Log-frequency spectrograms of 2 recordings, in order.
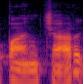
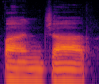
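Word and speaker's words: pancar: наприклад слово панчар і сказав що літера ц читається як ч мені підказали люди і сказали Женя ну ти що взагалі в турецькій мові це читається як Дж тому слово буде буряк панджар цим ми і з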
